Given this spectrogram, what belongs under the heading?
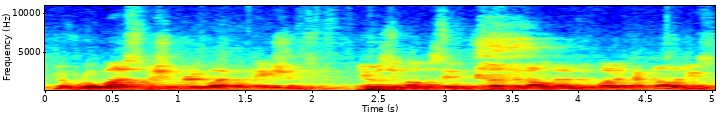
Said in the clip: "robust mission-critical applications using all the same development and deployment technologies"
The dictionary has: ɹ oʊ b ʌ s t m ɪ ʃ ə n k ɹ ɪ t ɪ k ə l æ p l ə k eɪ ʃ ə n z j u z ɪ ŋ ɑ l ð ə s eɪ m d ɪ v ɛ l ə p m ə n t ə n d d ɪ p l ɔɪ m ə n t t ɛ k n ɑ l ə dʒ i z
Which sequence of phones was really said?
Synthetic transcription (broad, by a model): ɹ oʊ b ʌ s t m ɪ ʃ ə n k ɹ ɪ t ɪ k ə l æ p l ə k eɪ ʃ ə n z j u z ɪ ŋ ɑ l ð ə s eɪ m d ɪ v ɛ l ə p ə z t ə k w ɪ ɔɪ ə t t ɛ k n ɑ l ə dʒ i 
